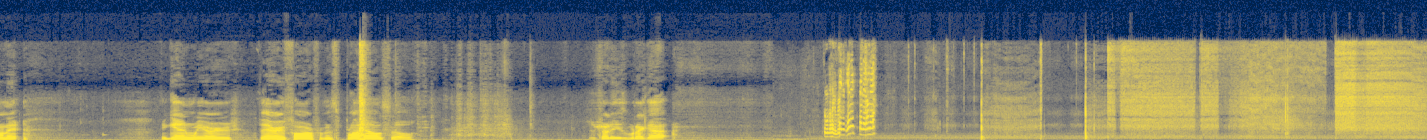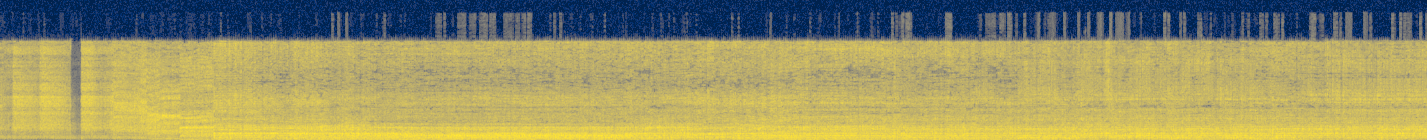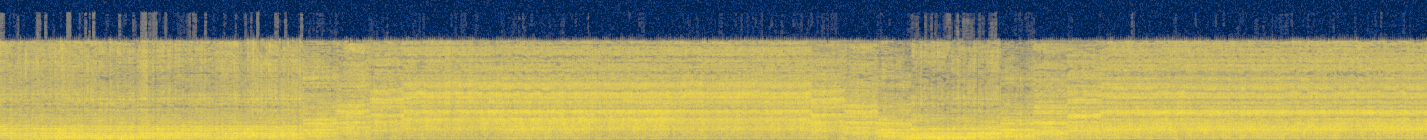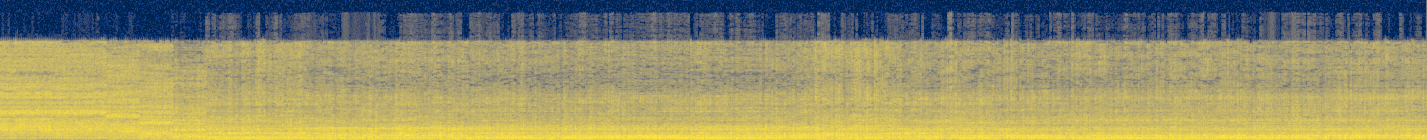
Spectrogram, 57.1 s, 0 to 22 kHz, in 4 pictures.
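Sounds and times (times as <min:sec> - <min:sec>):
gas torch hissing: 0:09.8 - 0:57.0.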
